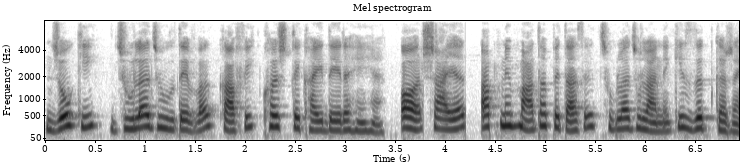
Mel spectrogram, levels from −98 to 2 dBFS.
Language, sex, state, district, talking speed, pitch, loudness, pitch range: Hindi, female, Bihar, Jahanabad, 205 wpm, 225 Hz, -21 LUFS, 190-255 Hz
